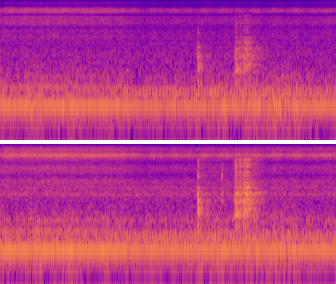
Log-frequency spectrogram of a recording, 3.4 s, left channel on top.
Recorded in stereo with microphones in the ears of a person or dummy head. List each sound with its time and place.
0.0 s a fan: 50° right (ahead or behind)
2.0 s dishes clattering: 70° right (ahead or behind)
